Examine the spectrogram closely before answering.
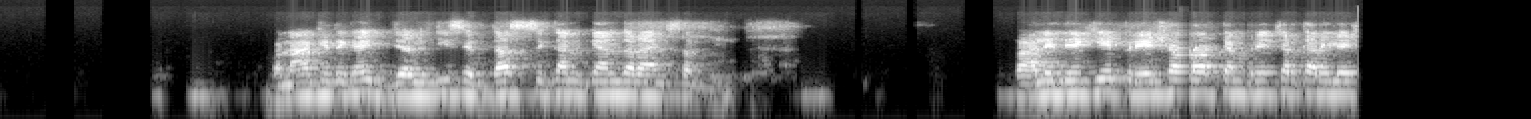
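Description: A man speaks close to a microphone, explaining as in a lecture.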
